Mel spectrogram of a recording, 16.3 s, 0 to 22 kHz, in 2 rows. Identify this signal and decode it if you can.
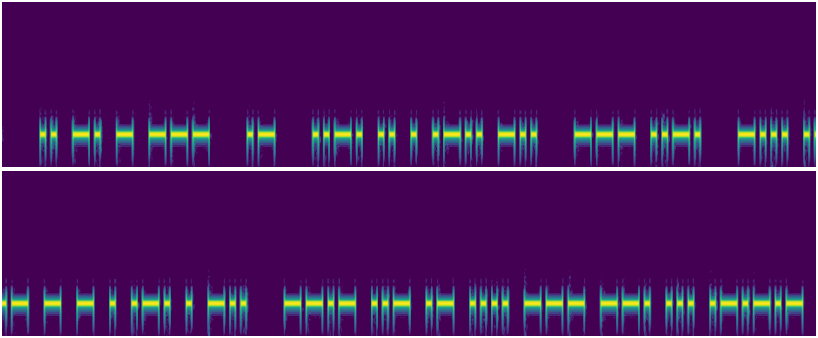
Morse code, heard as a keyed tone, about 22 wpm, 700 Hz. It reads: INTO A FIELD OF BUTTERED QUAHOGS.
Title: Pangram Challenge v2 - 22wpm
